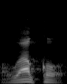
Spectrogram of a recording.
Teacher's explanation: قاف قلقله میخواد و از حروف استعلا هم هستش غلیظ تلفظ میشه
